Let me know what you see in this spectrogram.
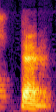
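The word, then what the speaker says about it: often: natural উদি হচ্ছে কি ইংলিশের উচ্চারণটা দুইটা হয় ওফেন অর অফ অফটেন অফেন অথবা কি অফটেন দুইটি হচ্ছেন আমেরিকান ব্রিটিশ সো আরেকটা ইংরেজি বলে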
